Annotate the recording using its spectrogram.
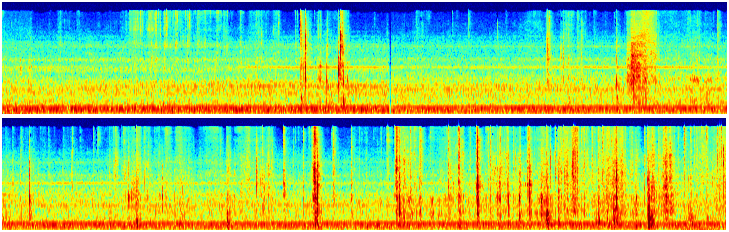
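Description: Handling of a cardboard box and plastic-wrapped packaging: scattered rustles, taps and clicks, sparse at first and more frequent in the second half, over a steady low hum.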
